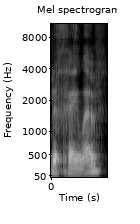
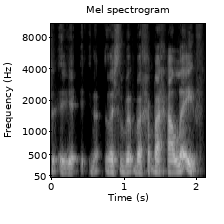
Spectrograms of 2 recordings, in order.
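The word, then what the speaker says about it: בחלב: We go after the way it's pronounced. Now it's read b'chelev. It's pronounced. It's b'chalev. It's pronounced b'chalev. If you look at the pasuk, it's written b'chelev. It's pronounced b'chelev. No, b'chalev. It's pronounced b'chalev, in which is milk.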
